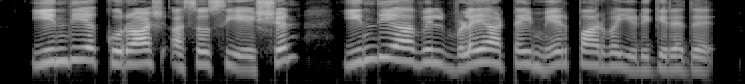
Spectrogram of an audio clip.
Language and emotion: Tamil, neutral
